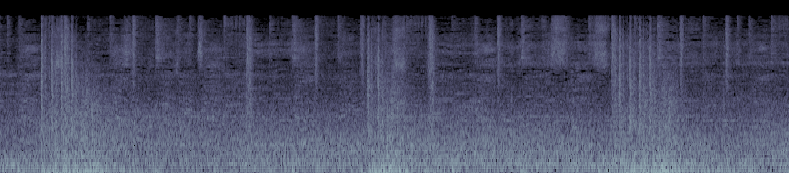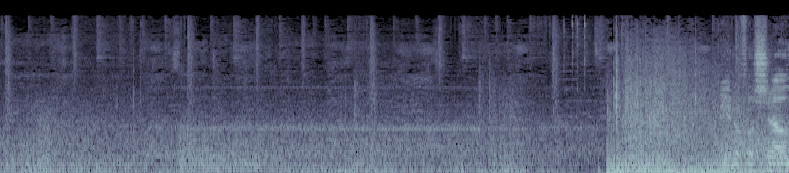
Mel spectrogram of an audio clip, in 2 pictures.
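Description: In the World of Warships video game, a battleship fires main-gun salvos: several heavy booming blasts at irregular intervals over a continuous rumble of game sound, ending with a loud burst, while a voice talks faintly.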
